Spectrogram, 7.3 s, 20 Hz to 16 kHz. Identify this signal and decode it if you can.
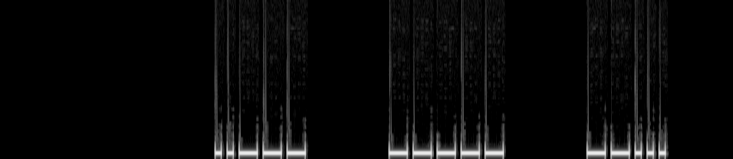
Morse code, heard as a keyed tone, about 20 wpm, 700 Hz. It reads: 2 0 7
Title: 218 Lesson 35e - Number 0 - Three Characters 20wpm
